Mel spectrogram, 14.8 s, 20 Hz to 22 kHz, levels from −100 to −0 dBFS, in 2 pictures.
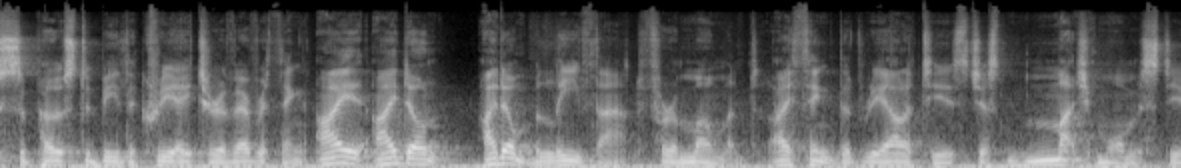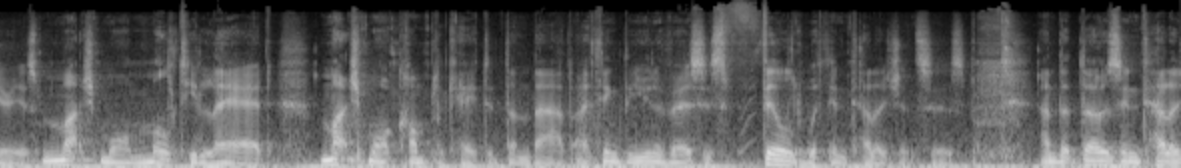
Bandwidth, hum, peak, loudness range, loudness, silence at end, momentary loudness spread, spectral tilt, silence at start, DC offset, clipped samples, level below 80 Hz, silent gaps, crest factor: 19 kHz; none; -2 dBFS; 4 LU; -21 LUFS; 0 s; 8 LU; -5.5 dB/octave; 0 s; under 0.1%; under 0.1%; -28 dBFS; none; 18 dB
